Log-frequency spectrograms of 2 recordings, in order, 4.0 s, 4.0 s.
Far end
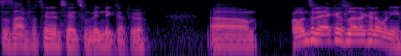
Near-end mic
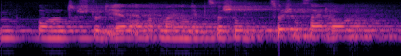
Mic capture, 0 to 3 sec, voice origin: user only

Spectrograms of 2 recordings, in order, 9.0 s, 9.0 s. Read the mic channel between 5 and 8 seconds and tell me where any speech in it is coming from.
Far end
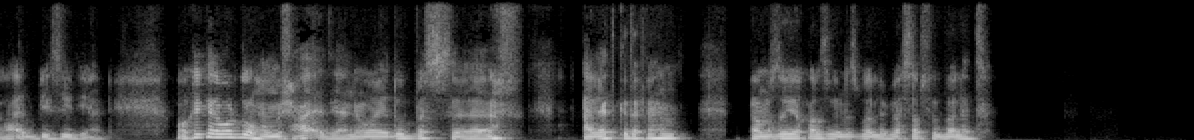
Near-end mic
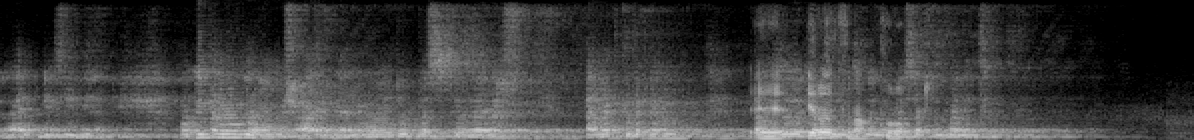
both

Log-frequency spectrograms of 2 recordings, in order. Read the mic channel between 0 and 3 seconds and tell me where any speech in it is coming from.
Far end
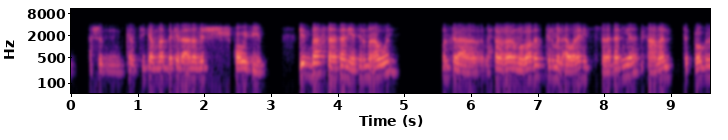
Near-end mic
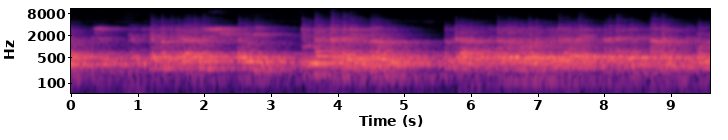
echo only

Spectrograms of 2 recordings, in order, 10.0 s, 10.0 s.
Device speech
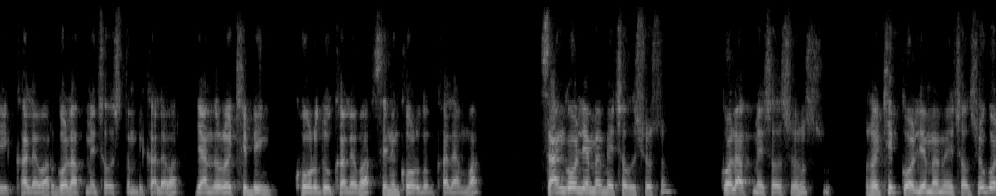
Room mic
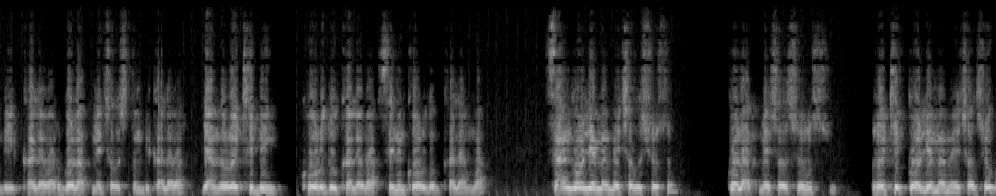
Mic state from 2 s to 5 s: echo only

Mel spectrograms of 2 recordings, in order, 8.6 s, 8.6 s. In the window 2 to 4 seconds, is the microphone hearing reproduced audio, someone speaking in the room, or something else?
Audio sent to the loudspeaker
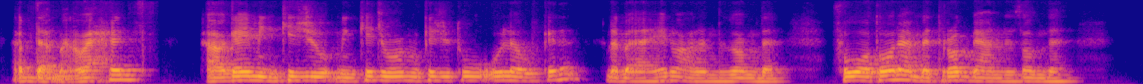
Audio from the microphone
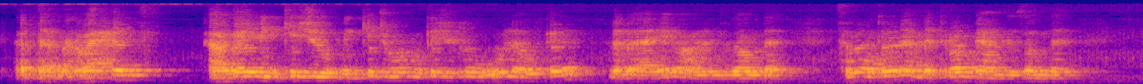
echo only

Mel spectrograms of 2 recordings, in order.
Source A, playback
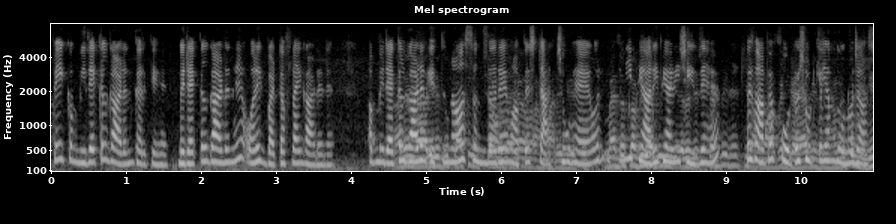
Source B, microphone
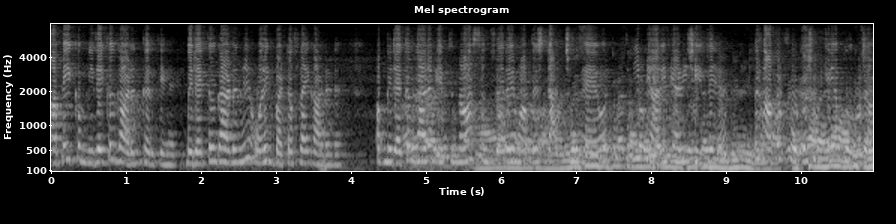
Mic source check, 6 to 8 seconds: both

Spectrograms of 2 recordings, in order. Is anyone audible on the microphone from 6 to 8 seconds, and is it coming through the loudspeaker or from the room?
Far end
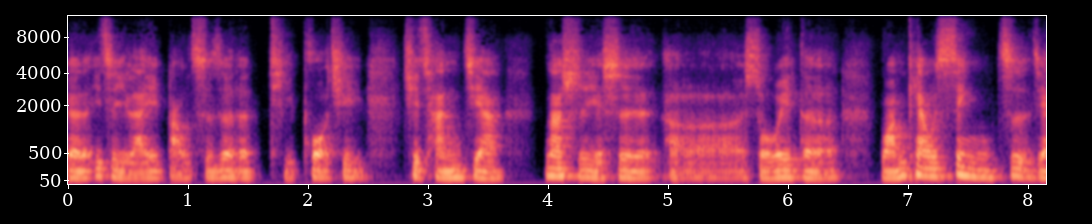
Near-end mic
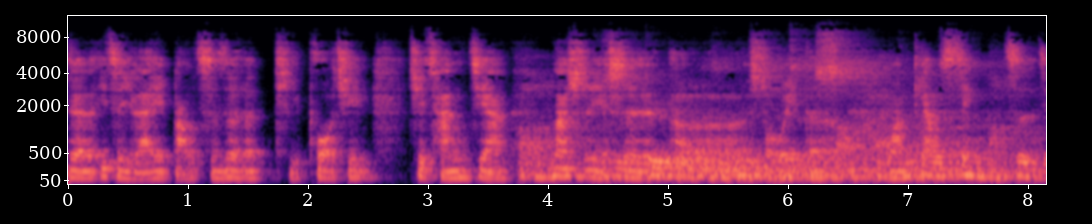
both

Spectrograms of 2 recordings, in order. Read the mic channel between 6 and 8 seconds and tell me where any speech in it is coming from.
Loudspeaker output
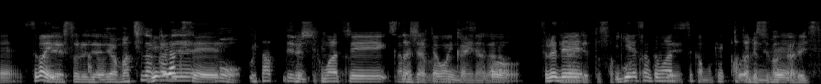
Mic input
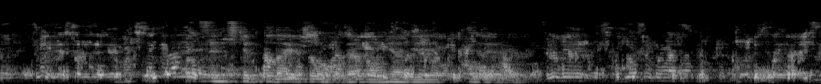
echo only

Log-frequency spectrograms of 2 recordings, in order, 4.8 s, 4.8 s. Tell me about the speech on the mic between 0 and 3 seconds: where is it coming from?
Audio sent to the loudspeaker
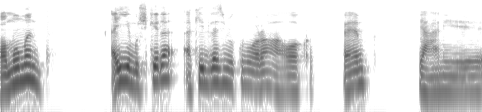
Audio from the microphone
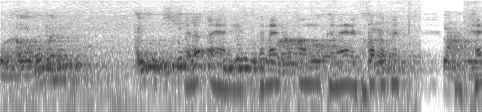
both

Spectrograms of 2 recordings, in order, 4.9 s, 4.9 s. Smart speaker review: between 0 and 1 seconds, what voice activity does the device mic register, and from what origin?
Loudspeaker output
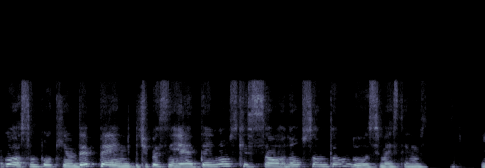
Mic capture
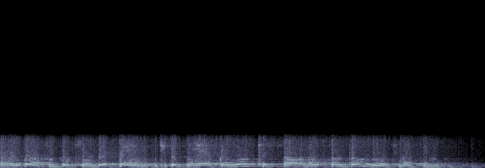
echo only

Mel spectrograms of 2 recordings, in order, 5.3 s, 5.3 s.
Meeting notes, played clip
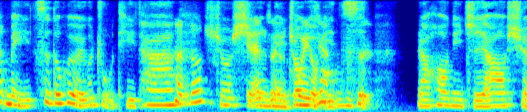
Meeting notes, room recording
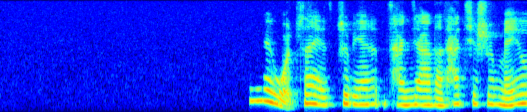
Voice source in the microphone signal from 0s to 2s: neither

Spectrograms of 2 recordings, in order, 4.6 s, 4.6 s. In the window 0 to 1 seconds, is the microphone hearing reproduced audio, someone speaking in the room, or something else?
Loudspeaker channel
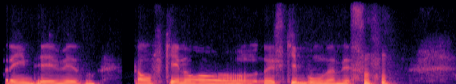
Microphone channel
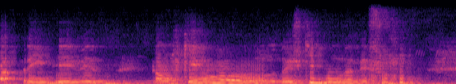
echo only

